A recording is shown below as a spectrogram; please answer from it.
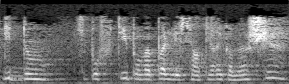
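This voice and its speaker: An actress playing a spirited, sensible young student in a 1950s French radio mystery, lively, cheeky and slangy. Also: female voice, medium pitch, fast, slight background noise, close to an everyday voice. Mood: eager, kindly. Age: young adult. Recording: dull vintage radio recording.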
